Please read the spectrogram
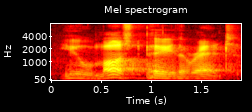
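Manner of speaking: low, slow menacing villain voice; mustache twirling villain. Shown as a demonstration. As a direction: growl it like a melodrama villain. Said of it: "So all the men say".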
